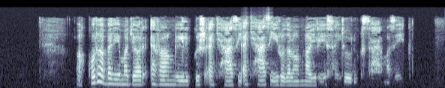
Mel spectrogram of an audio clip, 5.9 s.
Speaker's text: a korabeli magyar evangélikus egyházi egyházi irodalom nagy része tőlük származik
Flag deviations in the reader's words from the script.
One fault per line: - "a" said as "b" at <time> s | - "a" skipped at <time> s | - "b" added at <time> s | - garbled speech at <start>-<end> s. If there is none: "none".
none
